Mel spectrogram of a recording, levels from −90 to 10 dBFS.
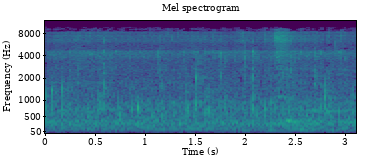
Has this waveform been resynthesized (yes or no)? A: no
